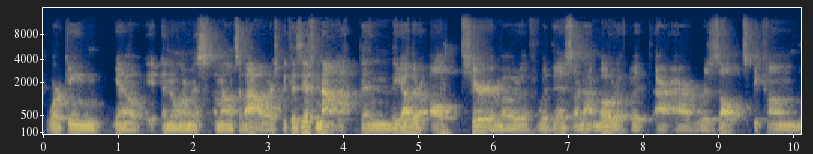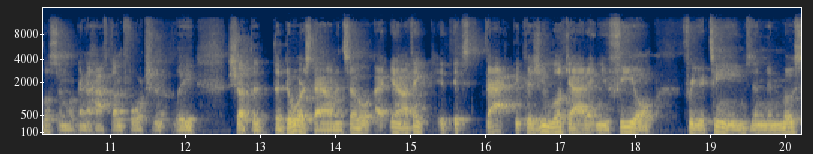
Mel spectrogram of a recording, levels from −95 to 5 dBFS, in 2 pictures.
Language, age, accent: English, 30-49, American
